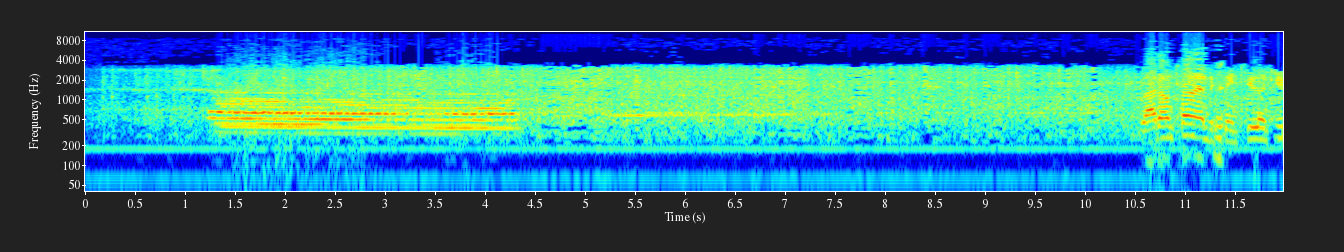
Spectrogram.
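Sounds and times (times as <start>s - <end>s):
passenger train cars rumbling and clattering past: 0.0s - 11.9s
passenger train horn sounding a long chord: 1.1s - 4.6s
speech: 1.2s - 1.4s, 10.6s - 11.9s.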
